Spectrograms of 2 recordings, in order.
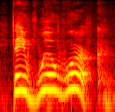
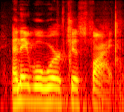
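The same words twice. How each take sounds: First: "will" drawn out higher and slow; slow it down, land on "will"; stress on WILL. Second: Said in the usual way. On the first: Real, not acted. Insists to doubting buyers, slow stress on "will".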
